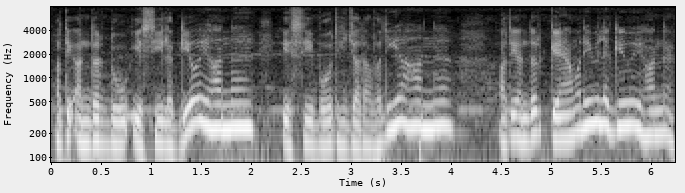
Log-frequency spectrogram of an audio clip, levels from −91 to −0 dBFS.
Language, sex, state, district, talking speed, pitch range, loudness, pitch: Punjabi, male, Punjab, Kapurthala, 190 wpm, 145-235 Hz, -14 LUFS, 175 Hz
